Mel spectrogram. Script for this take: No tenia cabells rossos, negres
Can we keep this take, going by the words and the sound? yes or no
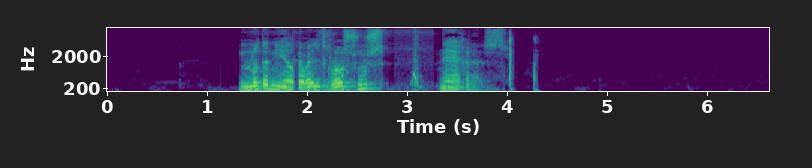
no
